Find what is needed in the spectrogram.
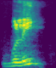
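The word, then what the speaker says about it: Wli: was in a place called bully not not like you really but uh which is spelled w-l-i okay so I was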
